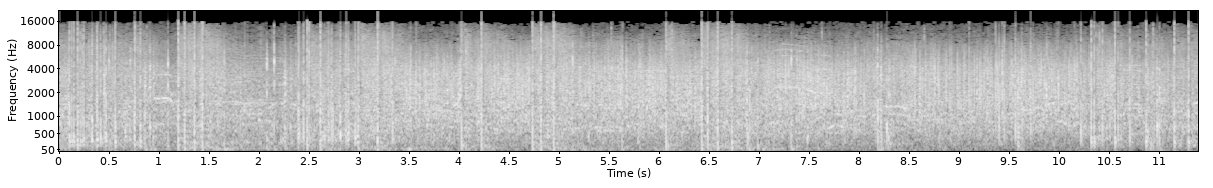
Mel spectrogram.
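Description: Aerial fireworks going off in rapid succession: a dense, unbroken barrage of bangs and crackling.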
